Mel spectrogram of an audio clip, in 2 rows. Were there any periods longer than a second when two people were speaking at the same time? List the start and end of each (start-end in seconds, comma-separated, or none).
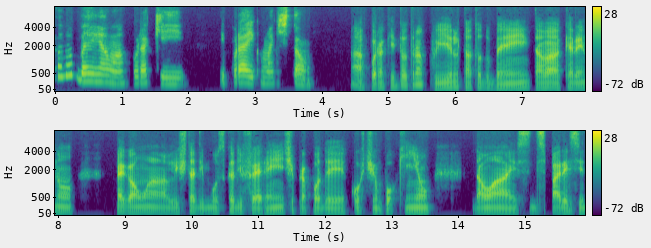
none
